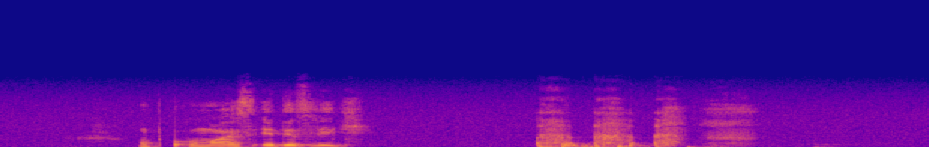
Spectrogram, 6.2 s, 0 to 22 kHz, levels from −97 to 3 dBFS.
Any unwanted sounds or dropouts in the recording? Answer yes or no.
yes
